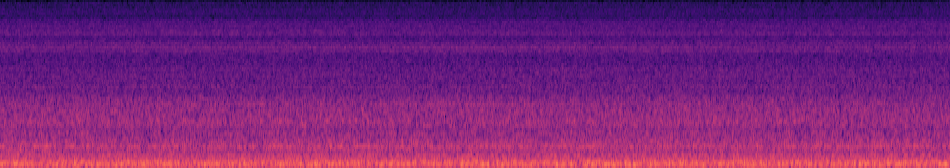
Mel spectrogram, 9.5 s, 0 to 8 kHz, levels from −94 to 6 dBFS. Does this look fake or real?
real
